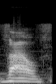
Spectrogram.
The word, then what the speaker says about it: Valve: You're saying Valve, right? Okay, you have an extra syllable there. It confused me.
